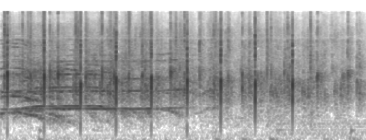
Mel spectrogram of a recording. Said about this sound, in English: How about another round of applause for these guys?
